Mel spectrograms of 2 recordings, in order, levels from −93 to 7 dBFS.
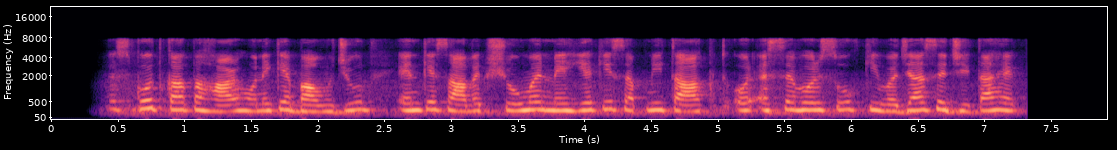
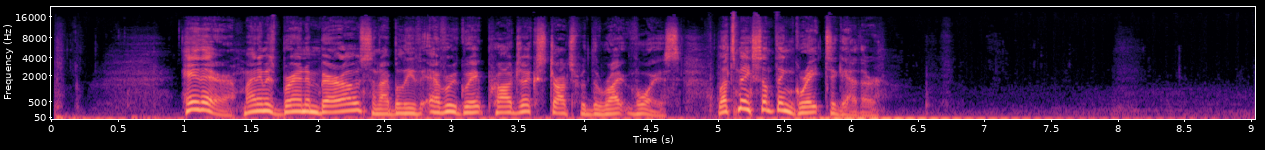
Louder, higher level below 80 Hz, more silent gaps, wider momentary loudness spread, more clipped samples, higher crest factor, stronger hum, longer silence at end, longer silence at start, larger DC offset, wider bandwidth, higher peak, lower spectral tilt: about the same, -16 LUFS vs -17 LUFS; second, -66 dBFS vs -40 dBFS; neither; about the same, 7 LU vs 9 LU; neither; about the same, 16 dB vs 16 dB; neither; first, 0.65 s vs 0.3 s; first, 0.45 s vs 0 s; neither; second, 8 kHz vs 18.5 kHz; about the same, 0 dBFS vs -2 dBFS; about the same, -4.5 dB/octave vs -5.5 dB/octave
